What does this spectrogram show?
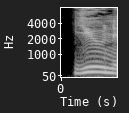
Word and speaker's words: Yun: Yun is a sound that doesn't correspond directly to anything in English, but is essentially pronounced Yun.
